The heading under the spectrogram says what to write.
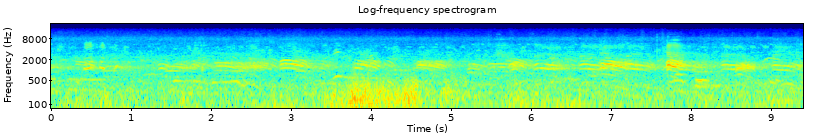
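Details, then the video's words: Grey crowned cranes at Chiba Zoological Park, Chiba Prefecture, Japan, recorded 20 October 2018: repeated honking, arched calls in a steady series over a busy background of murmuring and ambient noise. "ホオジロカンムリヅル (千葉市動物公園)"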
